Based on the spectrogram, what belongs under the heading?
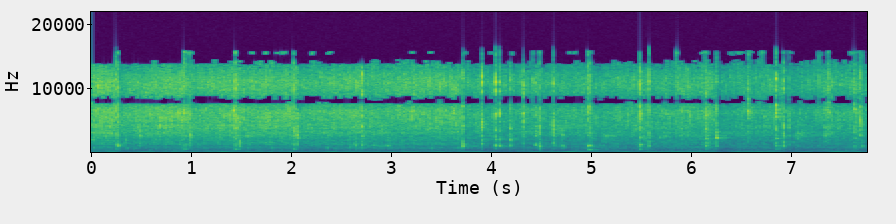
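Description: Wet ground masala paste sizzling in hot oil in a frying pan, with a steady hiss. Irregular clicks and scrapes come from a metal spoon working the paste off into the pan.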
